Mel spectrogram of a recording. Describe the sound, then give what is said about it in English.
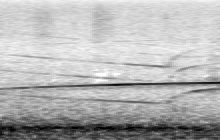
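An ambulance siren wails steadily over a low rumble of traffic, its tone sliding slightly in pitch as it moves, loud, with no voices. “Has an ambulance.”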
